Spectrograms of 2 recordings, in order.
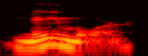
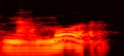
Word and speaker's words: Namor: these characters from wakanda they were pronouncing his name Neymar instead of Namor and I'm like but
